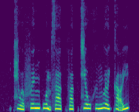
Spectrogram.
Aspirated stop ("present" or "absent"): absent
